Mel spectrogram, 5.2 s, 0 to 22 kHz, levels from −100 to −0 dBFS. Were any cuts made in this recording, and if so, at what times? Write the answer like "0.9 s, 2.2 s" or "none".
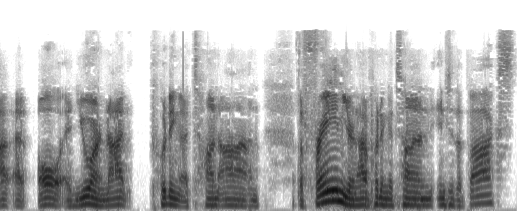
2.9 s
